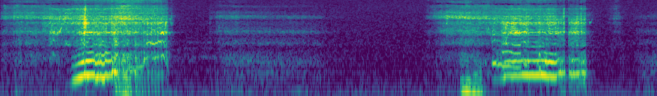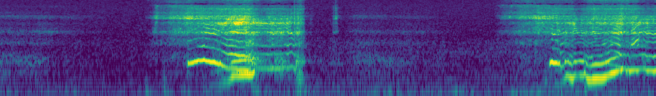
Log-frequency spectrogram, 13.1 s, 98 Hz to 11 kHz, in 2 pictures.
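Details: Own sleep recording: rhythmic snoring, about 16 breaths per minute, each ending in whistling, squeaky, warbling high-pitched tones; the person wonders whether it is snoring or sleep apnea.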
